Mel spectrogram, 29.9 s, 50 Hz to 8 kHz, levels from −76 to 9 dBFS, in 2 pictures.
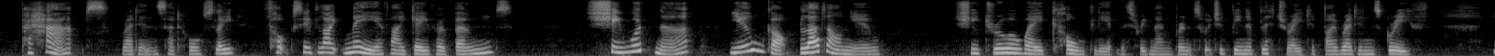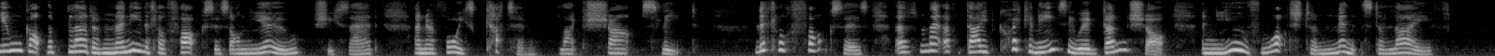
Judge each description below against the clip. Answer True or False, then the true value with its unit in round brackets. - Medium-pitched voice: False (225 Hz)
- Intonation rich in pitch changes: True (7.0 semitones)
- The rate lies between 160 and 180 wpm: False (145 wpm)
